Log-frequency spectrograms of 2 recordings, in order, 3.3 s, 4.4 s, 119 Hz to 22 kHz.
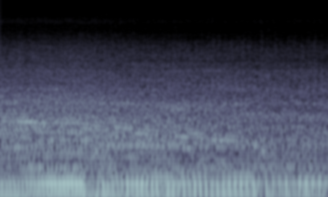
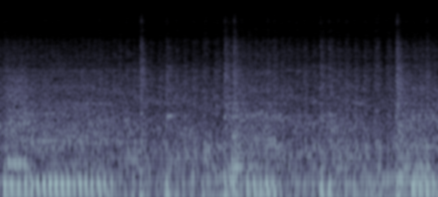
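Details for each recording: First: Craftsman LT2000 riding mower, almost 20 years old, after new carburetor fitted, choke on, temporary air filter: single-cylinder engine holds a steady even low thrum, no pops or misses; running smoothly, idle may need slight adjustment. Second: Craftsman LT2000 riding mower, almost 20 years old, hood off, before carburetor replacement: small engine speed rises and falls every second or so, hunting idle surging from a bad carburetor.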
